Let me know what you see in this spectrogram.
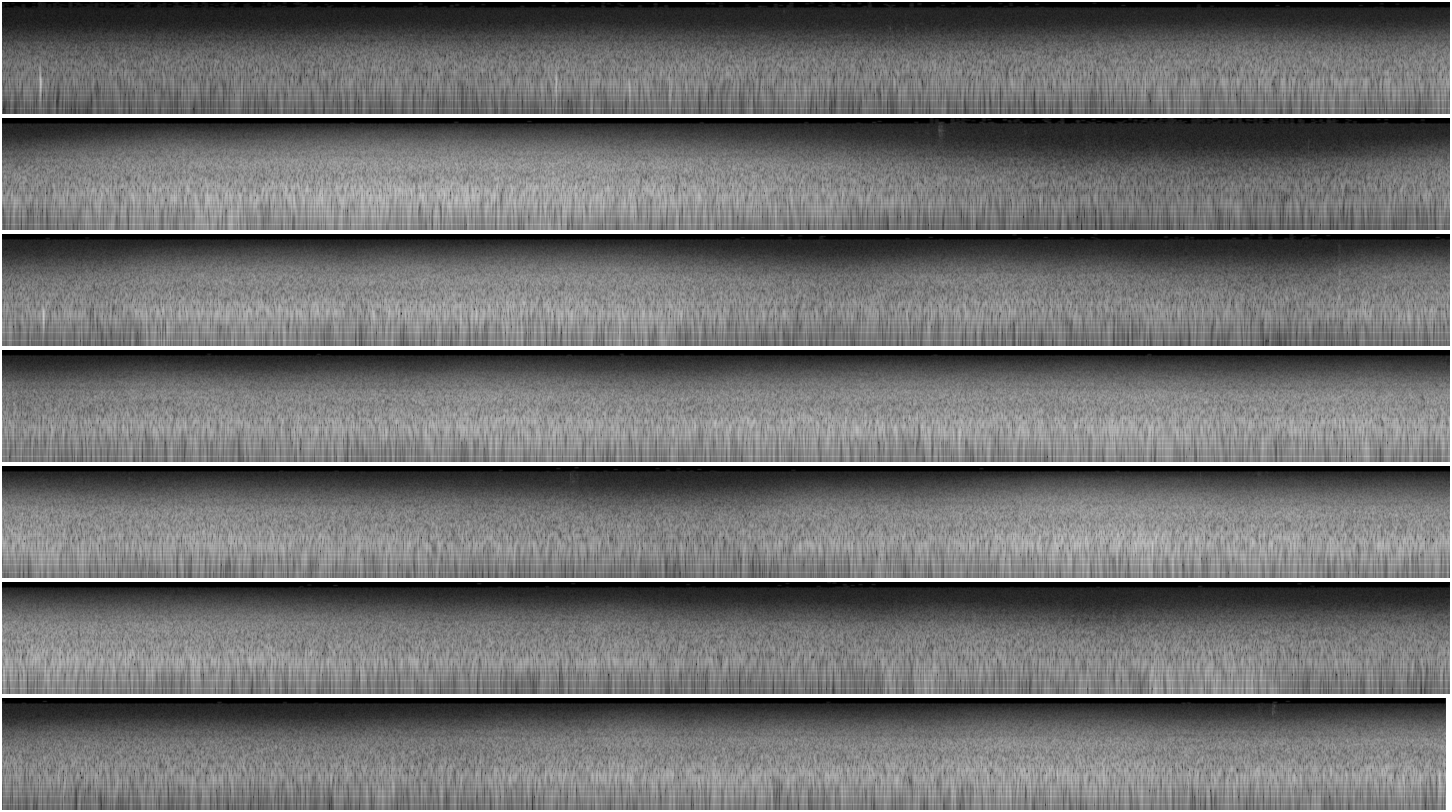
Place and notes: Montdardier, France - Wind in a fir
Wind is playing with the only fir of this small mountain. This makes powerful squall.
